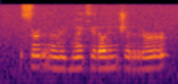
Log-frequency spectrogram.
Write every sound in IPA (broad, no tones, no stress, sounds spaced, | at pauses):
s ə˞ r ɛ̃ ɭ i b ɛ̃ xʲ ʌ ɾ ʌ ɾ ĩ ʃ ə r ə˞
